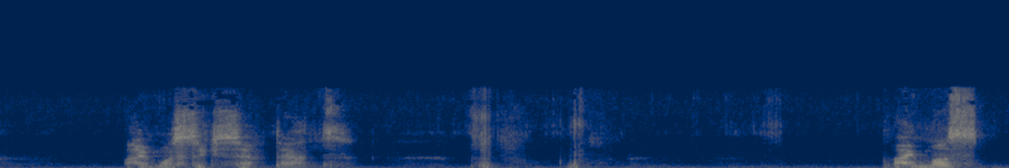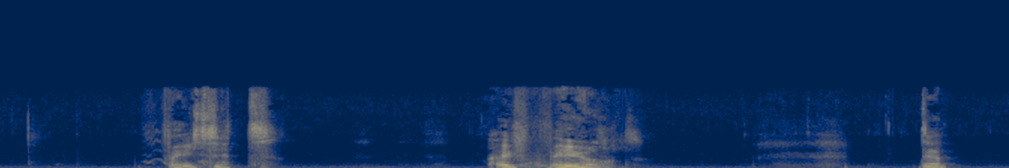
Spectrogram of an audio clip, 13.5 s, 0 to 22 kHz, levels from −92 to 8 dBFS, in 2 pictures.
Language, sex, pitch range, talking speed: English, male, 90-125 Hz, 50 wpm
